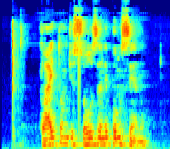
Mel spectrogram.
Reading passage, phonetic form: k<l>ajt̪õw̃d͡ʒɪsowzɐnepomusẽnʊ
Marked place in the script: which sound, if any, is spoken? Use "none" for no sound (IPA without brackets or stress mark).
l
